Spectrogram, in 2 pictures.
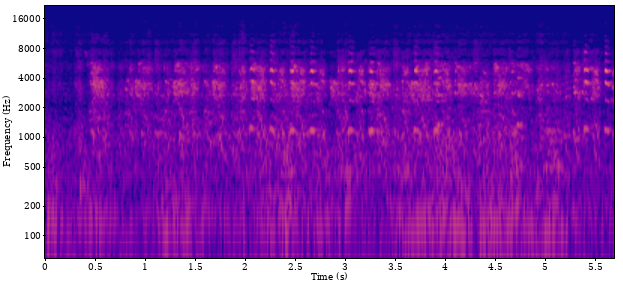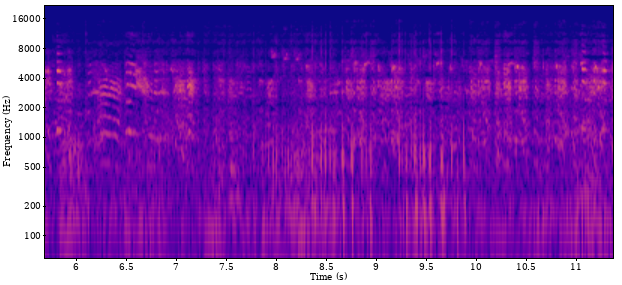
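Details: Zebra finches eating vegetables chatter with a dense stream of short, nasal, high-pitched beeps and squeaks.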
